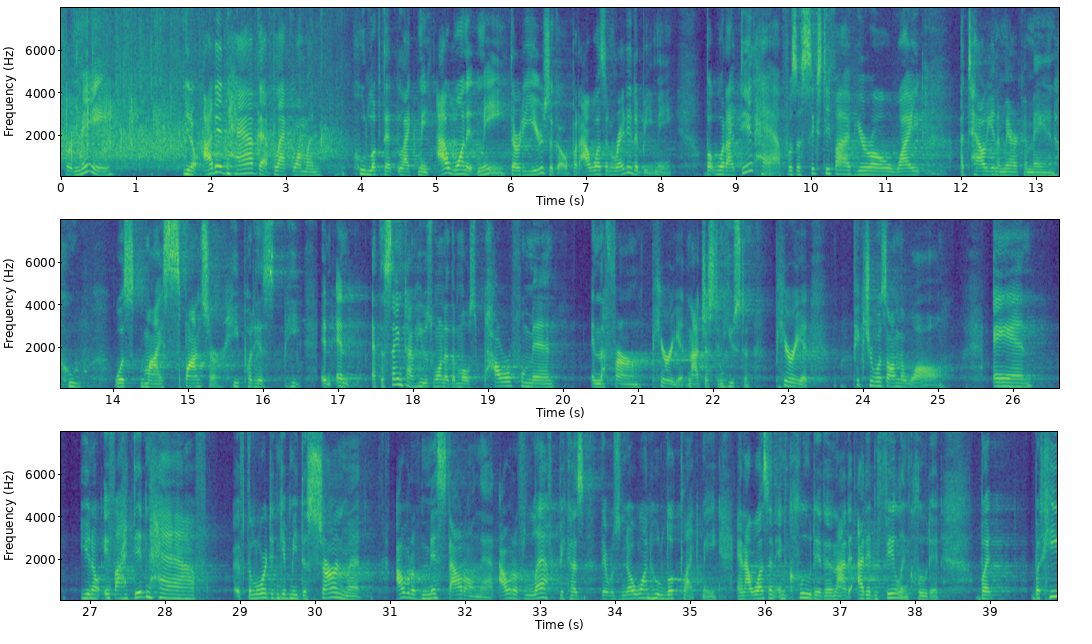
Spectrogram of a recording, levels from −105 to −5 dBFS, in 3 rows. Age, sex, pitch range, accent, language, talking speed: 40-59, female, 165-195 Hz, American, English, 185 wpm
